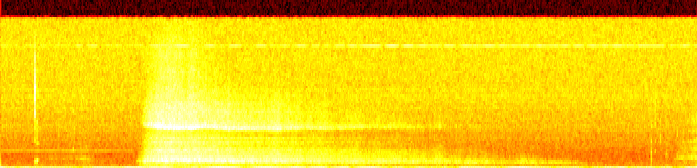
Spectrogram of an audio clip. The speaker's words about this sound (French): Inspirez et commencez par vider totalement vos poumons sur une longue et profonde expiration avec la bouche, en allant le plus loin possible dans votre expulsion de l'air.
